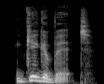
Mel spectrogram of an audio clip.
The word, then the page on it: gigabit: American English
